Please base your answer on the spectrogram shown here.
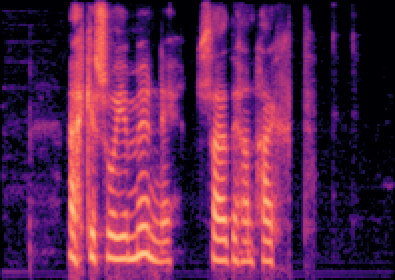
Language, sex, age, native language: Icelandic, female, 40-49, Icelandic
